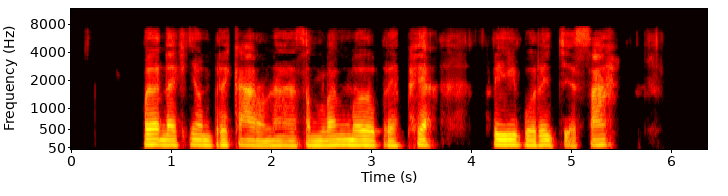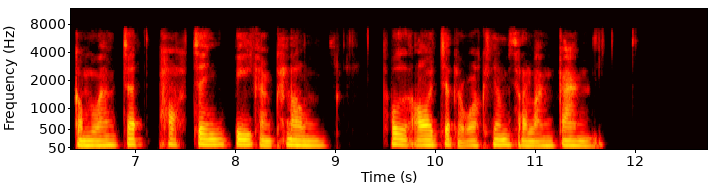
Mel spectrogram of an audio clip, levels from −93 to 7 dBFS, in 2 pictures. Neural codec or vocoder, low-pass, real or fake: codec, 16 kHz, 2 kbps, FreqCodec, larger model; 7.2 kHz; fake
